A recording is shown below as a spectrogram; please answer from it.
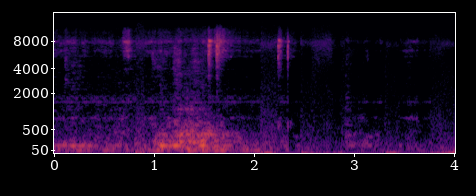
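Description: Near silence, broken about a second in by a short low rumble and a few faint clicks.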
